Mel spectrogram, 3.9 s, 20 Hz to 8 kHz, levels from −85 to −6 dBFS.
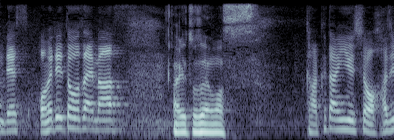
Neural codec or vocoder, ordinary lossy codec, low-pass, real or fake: none; none; 7.2 kHz; real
